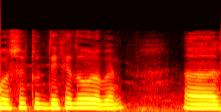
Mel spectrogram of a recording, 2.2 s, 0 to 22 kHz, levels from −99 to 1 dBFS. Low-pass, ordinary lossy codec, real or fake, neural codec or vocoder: 7.2 kHz; MP3, 48 kbps; fake; autoencoder, 48 kHz, 128 numbers a frame, DAC-VAE, trained on Japanese speech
